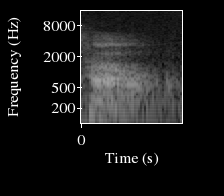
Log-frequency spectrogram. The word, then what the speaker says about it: tau: a towel has a curly hat this is tau okay this is pronounced tau the magnitude of the torque is the magnitude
